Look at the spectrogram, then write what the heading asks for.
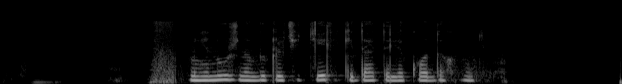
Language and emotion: Russian, neutral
